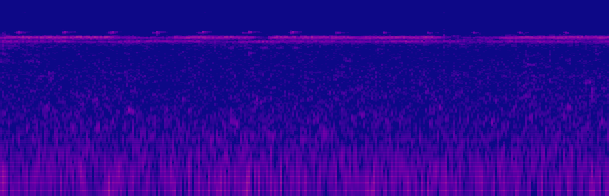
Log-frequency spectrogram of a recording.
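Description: Faint, steady high-pitched insect drone.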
